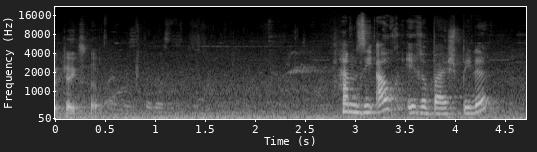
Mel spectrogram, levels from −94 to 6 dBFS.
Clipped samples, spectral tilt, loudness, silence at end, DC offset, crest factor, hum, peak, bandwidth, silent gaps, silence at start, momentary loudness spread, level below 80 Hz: under 0.1%; -6 dB/octave; -28 LUFS; 0 s; under 0.1%; 20 dB; none; -8 dBFS; 16.5 kHz; none; 0 s; 15 LU; -38 dBFS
